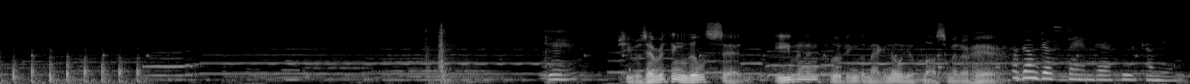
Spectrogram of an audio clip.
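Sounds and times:
quick knocks on a wooden dressing room door: 0.0s - 1.6s
soft steady musical hum: 5.5s - 11.8s
speech: 5.5s - 11.8s.

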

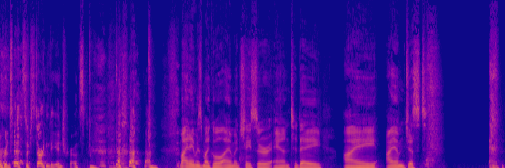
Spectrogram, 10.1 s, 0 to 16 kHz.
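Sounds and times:
laughter: 0.0s - 3.2s
speech: 0.0s - 8.8s, 9.8s - 10.1s
sneeze: 8.5s - 8.9s.

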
